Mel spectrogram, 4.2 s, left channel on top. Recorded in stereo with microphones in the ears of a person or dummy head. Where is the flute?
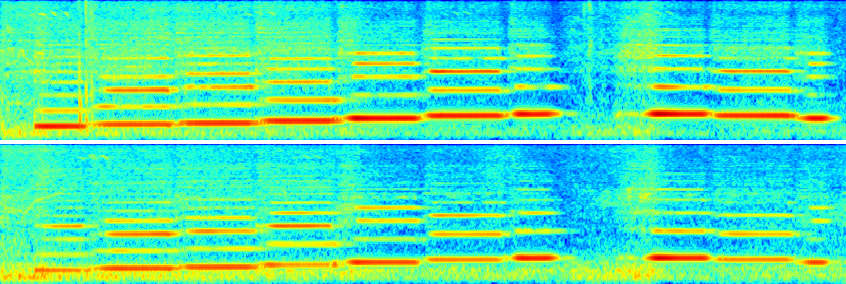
65° left (ahead or behind), 0.7 m.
